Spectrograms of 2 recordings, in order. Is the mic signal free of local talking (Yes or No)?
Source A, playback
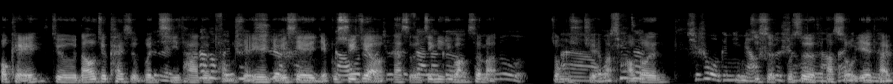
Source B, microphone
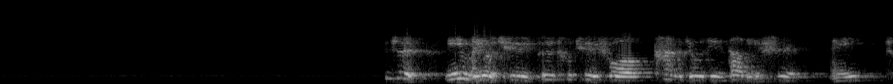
No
